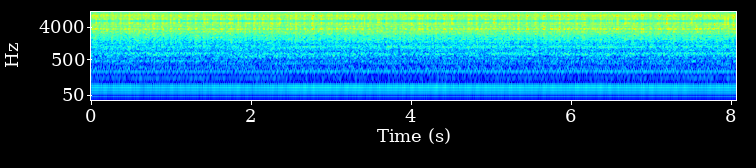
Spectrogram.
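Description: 1952 Packard's straight-eight engine idling steadily.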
